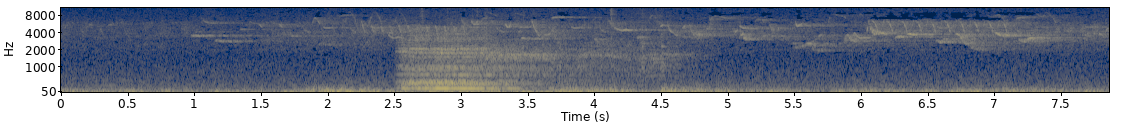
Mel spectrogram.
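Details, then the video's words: Red deer stag bellowing during the rut at Chambord, Loir-et-Cher, France: one hoarse, low harmonic roar lasting about two seconds mid-clip, over steady outdoor noise, with small birds twittering high above throughout. "Brame à Chambord Loir-et-Cher Cerf élaphe"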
